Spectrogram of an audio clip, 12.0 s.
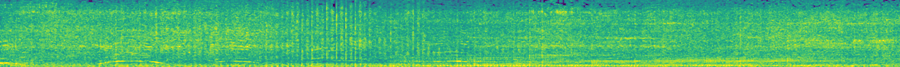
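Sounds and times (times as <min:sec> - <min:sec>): scooter engines running: 0:00.0 - 0:12.0.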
